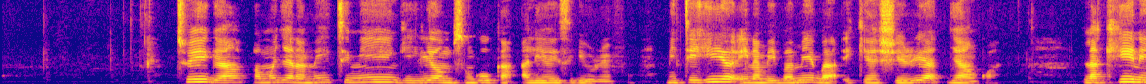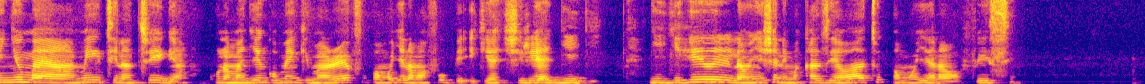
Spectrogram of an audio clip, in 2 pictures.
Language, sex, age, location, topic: Swahili, female, 25-35, Dar es Salaam, agriculture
